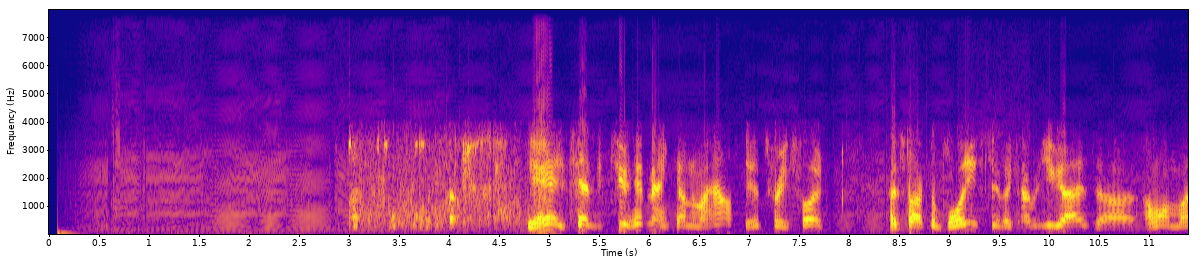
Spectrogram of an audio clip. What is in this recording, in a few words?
conversation; Phone Conversation 1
